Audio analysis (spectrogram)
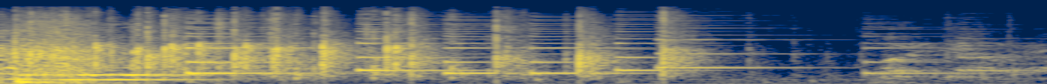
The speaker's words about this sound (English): Get ready to clap. Put your hands together. Put your hands together.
